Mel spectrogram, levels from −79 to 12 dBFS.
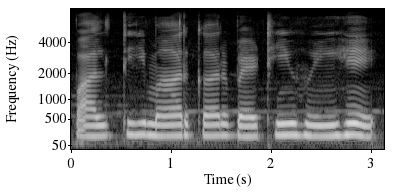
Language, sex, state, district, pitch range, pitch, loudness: Hindi, female, Madhya Pradesh, Bhopal, 185-205 Hz, 195 Hz, -11 LUFS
